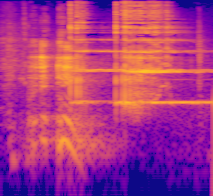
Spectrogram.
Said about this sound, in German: Können wir jetzt endlich mal anstoßen?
